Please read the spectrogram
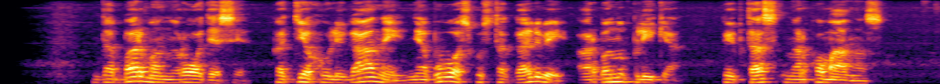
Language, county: Lithuanian, Vilnius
